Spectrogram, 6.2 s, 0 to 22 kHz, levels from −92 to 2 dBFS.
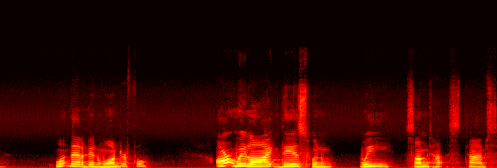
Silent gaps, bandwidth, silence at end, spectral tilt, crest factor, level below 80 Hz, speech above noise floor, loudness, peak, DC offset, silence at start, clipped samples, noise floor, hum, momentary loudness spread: none; 11.5 kHz; 0.15 s; -5 dB/octave; 18 dB; -64 dBFS; 40 dB; -26 LUFS; -8 dBFS; under 0.1%; 0.7 s; under 0.1%; -65 dBFS; none; 17 LU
